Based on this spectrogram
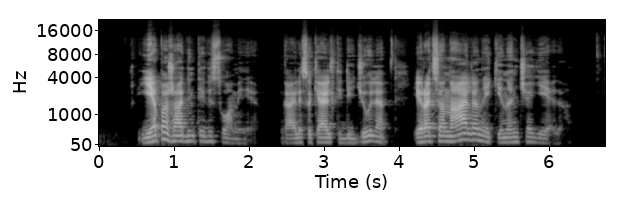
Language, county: Lithuanian, Klaipėda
